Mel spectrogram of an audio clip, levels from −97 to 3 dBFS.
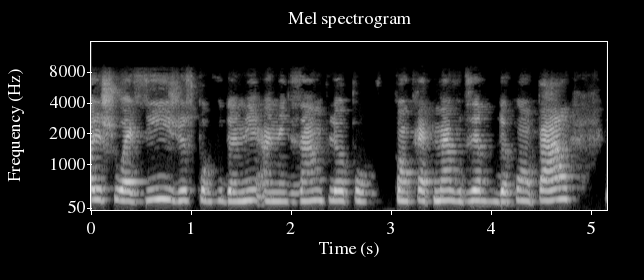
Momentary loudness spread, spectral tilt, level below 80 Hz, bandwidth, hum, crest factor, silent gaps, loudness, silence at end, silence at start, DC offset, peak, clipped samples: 6 LU; -4.5 dB/octave; -76 dBFS; 8.6 kHz; none; 16 dB; none; -25 LUFS; 0.1 s; 0 s; under 0.1%; -8 dBFS; under 0.1%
